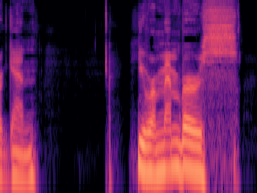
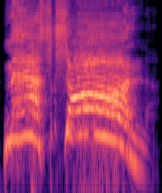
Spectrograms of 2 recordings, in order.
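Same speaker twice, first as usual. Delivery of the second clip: high, loud alarm shout; yelled warning; 7 dB louder than usual. A narrator's reading. Someone yelling over distant shelling, urgent yell. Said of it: "someone yells".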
